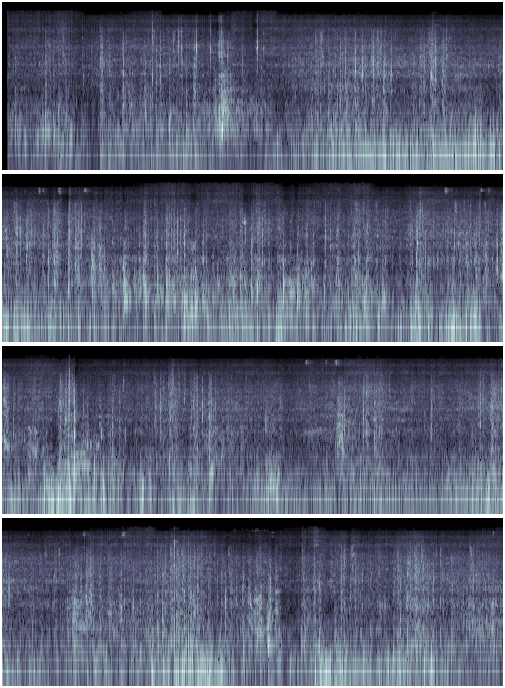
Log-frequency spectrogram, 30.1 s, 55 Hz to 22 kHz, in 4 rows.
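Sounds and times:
bike rattling and clacking: 0.1 - 30.0
tyres rumbling over ground: 0.1 - 30.0.

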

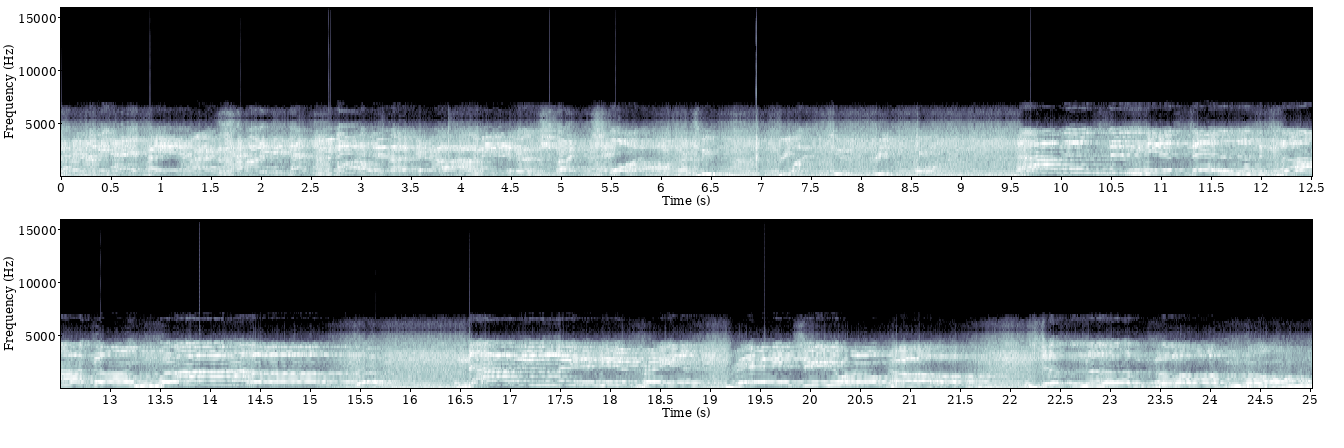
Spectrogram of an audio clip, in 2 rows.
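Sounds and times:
woman singing a cappella: 9.6 - 15.5, 16.5 - 25.0.

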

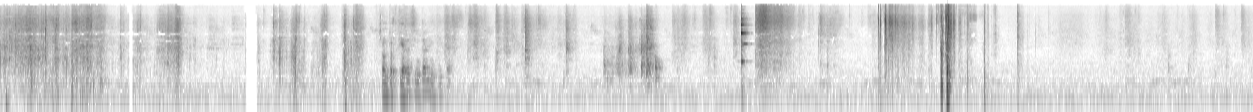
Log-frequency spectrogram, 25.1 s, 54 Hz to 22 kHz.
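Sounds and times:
plates clinking and knocking: 14.8 - 15.1.

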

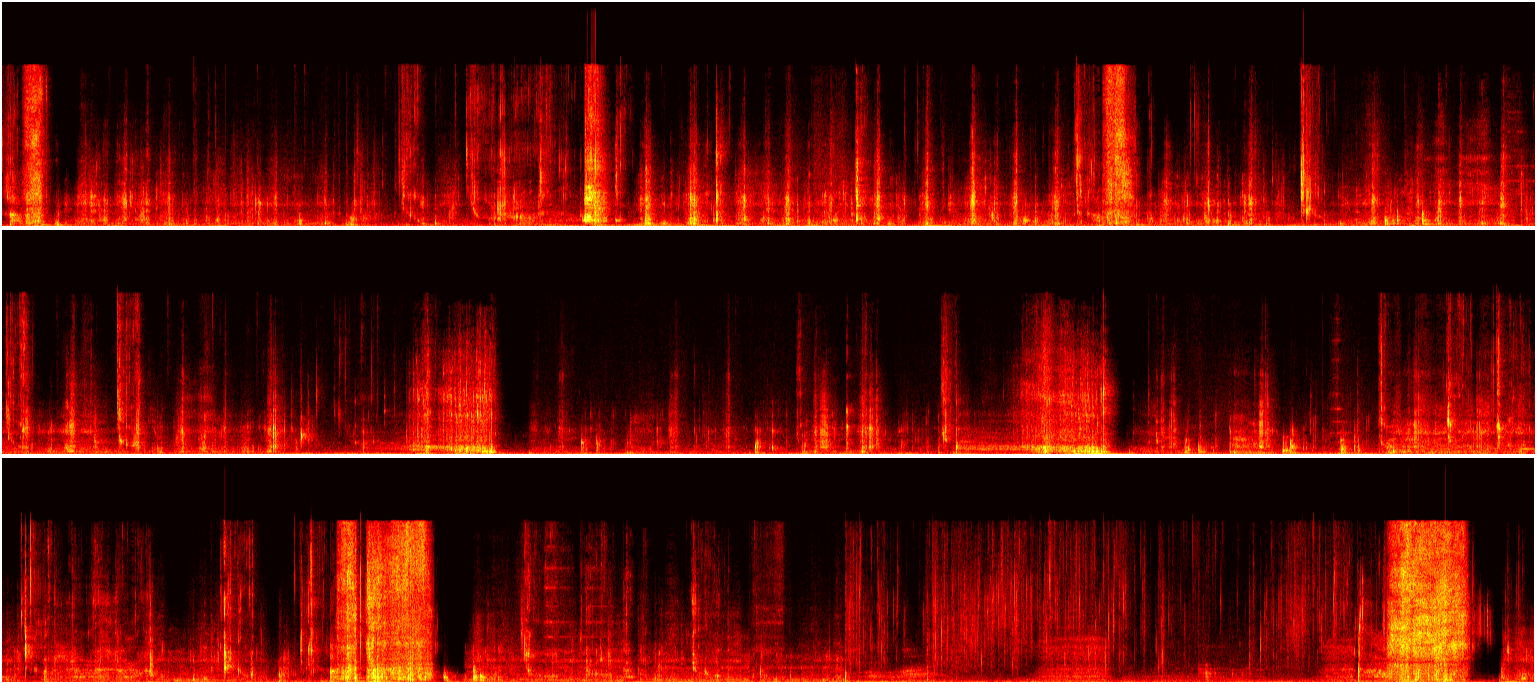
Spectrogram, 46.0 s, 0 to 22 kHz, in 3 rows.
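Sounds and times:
crunchy wet chewing: 0.0 - 45.9
slurping noodles: 19.2 - 20.3, 24.9 - 26.5, 33.9 - 42.8, 43.6 - 45.9
slurping broth from a bowl: 25.3 - 26.5, 34.0 - 35.7, 44.2 - 45.4.

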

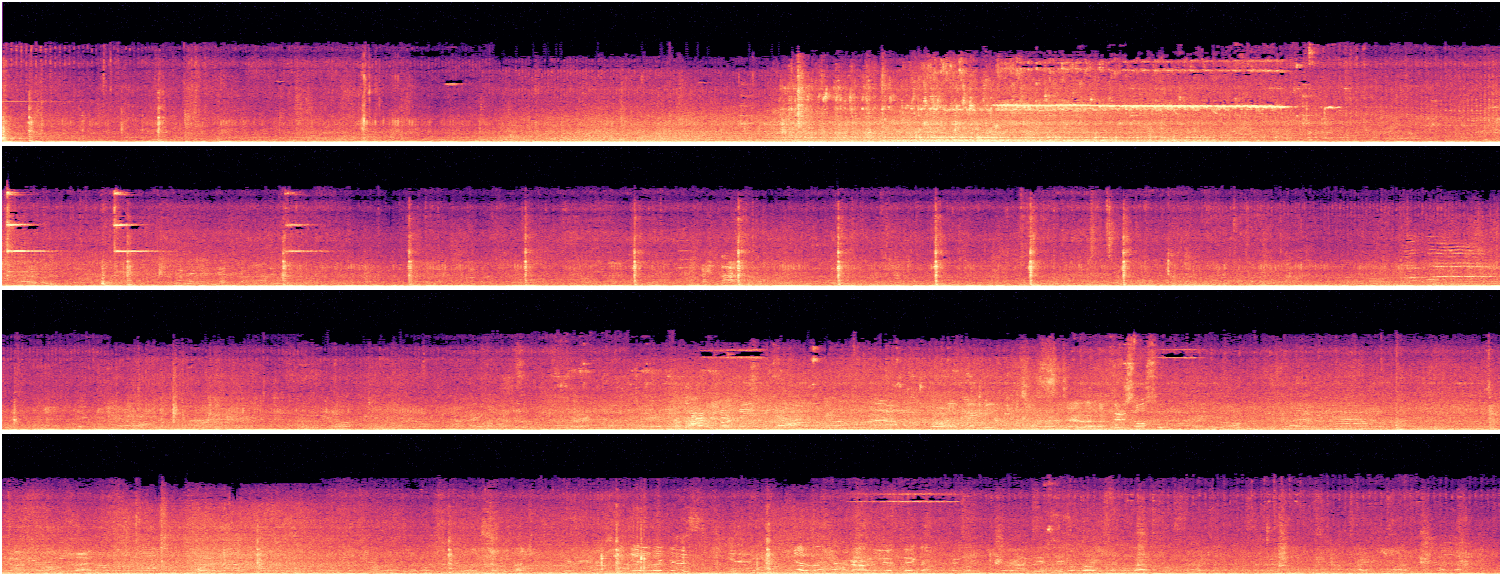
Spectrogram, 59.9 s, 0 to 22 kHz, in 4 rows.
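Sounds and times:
wind rumble on microphone: 0.0 - 14.7
road vibration rumble: 0.0 - 59.9
street traffic noise: 0.0 - 59.9
thin high whine: 9.1 - 13.5.

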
